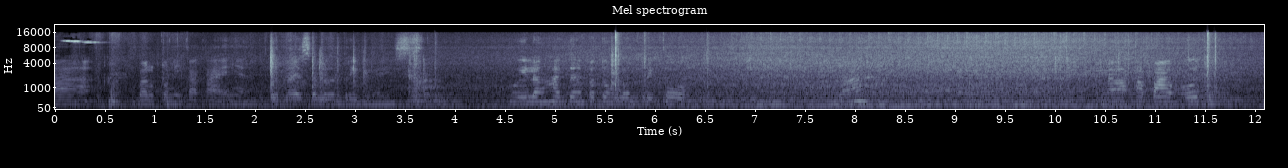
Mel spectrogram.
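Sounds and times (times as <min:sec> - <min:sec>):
noisy wash: 0:01.4 - 0:12.0.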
